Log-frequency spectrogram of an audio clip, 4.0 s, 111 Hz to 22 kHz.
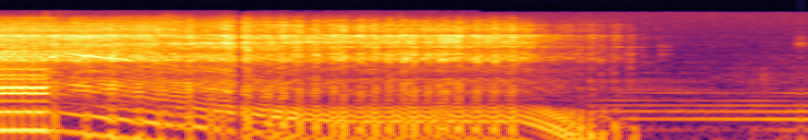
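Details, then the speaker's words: Stihl MS 361 chainsaw, fairly new, warmed up, before ignition coil replacement: screams up but cuts out and stutters around 5,000 rpm, even under load, as the coil's built-in rev limiter misbehaves; faulty ignition module. "So, the coil does provide spark, but as I mentioned earlier, the rev limiter in the coil prevents it from revving where it should. Even when it's under load, it does the same thing."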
